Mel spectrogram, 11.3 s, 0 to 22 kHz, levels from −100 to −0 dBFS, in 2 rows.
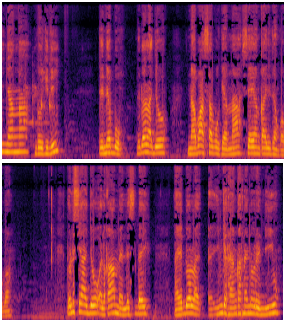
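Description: From the start, the speech sounds swirly, smeared and hollow, with blurred consonant attacks. This is likely generation loss: repeated lossy re-encoding, each pass adding fresh quantisation noise and spectral holes on a shifted frame grid. The texture fits several passes through MP3 at around 96 kbit/s.

From 0.10 s to 11.22 s, periodic USB or driver dropouts tick every 0.125 s. A background task stalls the audio path at that fixed interval. Each time, a tiny slice of signal, well under a millisecond, is replaced with silence, leaving a regular click.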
